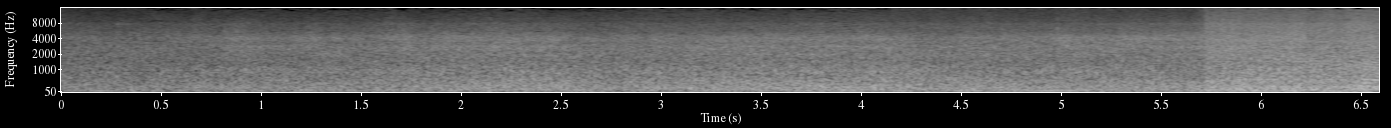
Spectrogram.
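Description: Heavy rain pouring down with strong wind: a steady rushing hiss. Near the end it jumps suddenly louder and hissier.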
